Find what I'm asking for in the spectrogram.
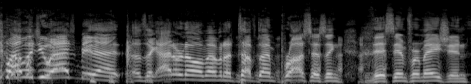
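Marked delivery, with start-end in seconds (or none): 0.0-1.2 very high, loud shriek of protest; hammed-up indignant cry; imitated outraged wail. Retold outraged reply, crying girlfriend. 1.6-4.7 high, exasperated self-defense; comic overwhelmed protest; acted flustered outburst.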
